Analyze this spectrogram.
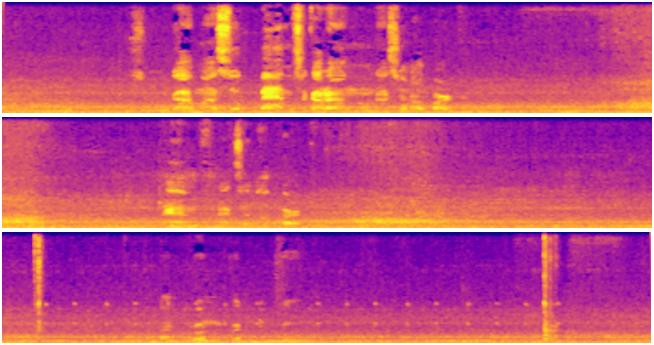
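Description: A truck's engine rumbles steadily as it drives along a highway.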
